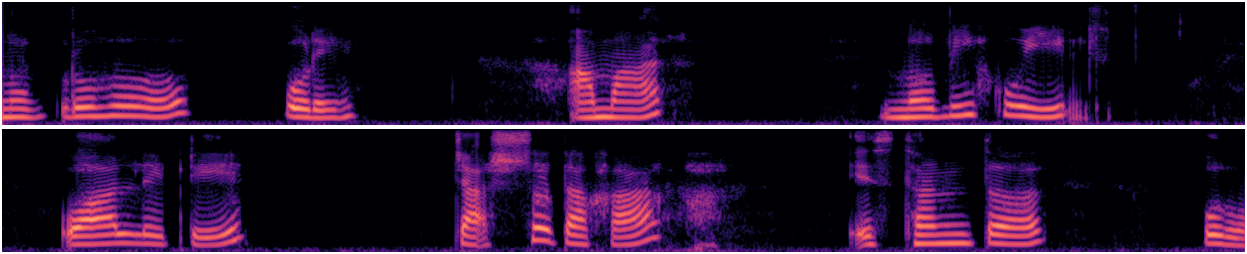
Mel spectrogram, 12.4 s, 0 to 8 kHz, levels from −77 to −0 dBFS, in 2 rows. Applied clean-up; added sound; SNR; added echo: neural diffusion model UNIVERSE++.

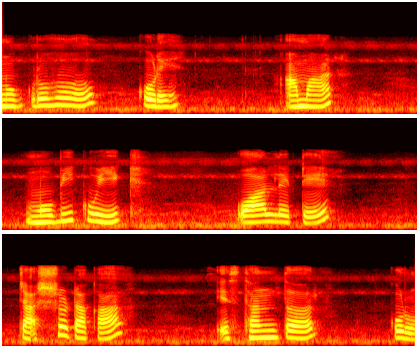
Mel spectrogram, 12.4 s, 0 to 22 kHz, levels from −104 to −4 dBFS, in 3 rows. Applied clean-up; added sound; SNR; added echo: none; none; none; none.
